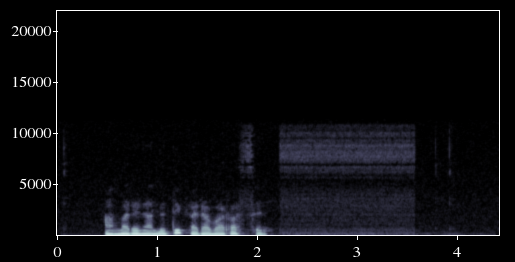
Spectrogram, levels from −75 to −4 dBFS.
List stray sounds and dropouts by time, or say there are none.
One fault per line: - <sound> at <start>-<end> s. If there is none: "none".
none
